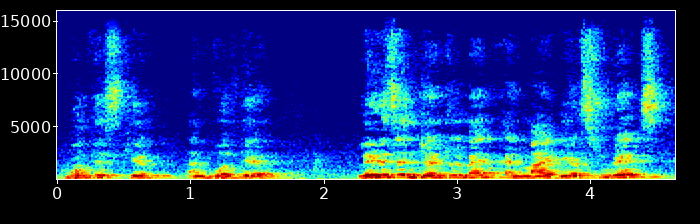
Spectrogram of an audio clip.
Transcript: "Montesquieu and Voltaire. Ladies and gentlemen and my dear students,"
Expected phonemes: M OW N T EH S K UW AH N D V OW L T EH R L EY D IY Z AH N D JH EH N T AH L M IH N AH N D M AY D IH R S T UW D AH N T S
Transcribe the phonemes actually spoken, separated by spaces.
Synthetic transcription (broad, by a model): M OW N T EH S K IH AH N D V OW L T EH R L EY D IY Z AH N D JH EH N T AH L M IH N AH N D M AY D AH R S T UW D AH N T S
